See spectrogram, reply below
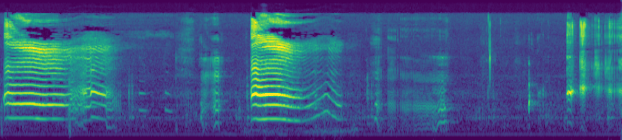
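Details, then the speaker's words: Infant crying: two loud, clear cry bursts with a tonal wail, separated by quieter fussing and small vocal sounds in a quiet room; the baby often has hiccups. "No, no reason to cry, baby. Let's hear it."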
